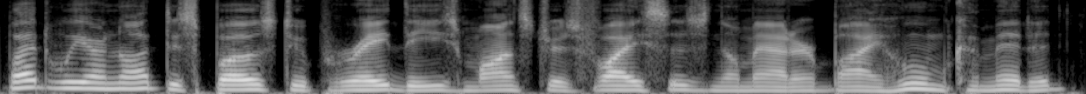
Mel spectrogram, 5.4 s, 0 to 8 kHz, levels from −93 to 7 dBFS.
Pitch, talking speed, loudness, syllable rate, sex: 145 Hz, 165 wpm, -17 LUFS, 5.0 syllables/s, male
